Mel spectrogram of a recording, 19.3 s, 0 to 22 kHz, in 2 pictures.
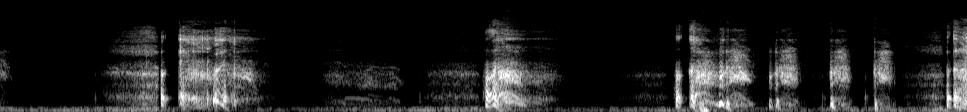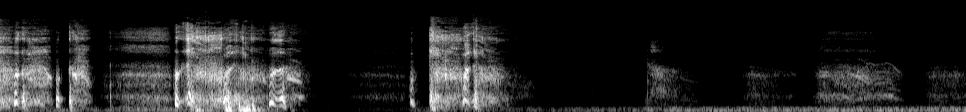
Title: Girl coughing 230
